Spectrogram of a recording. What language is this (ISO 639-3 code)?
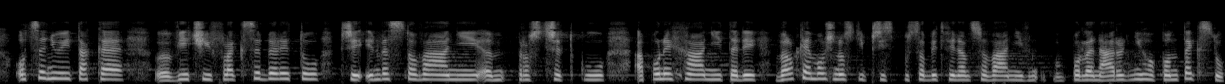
ces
